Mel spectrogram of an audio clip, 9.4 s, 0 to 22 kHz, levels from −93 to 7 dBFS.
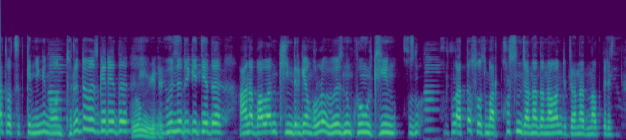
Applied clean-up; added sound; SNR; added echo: neural mask model DeepFilterNet 3.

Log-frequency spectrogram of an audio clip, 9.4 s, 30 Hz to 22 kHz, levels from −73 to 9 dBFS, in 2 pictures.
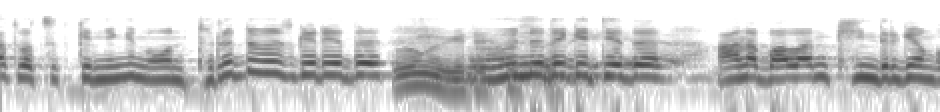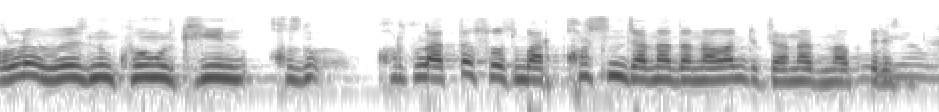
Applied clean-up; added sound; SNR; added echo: none; none; none; none.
